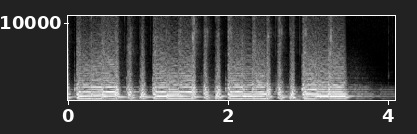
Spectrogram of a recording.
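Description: Electric guitar playing a muted strummed riff with octaves from a song, distorted tone with choppy rhythmic down-up strums and sustained octave notes, ending in a fading ring, close and alone.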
